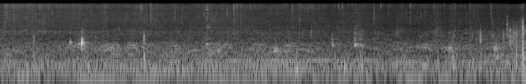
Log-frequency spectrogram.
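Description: Egg-and-cassava omelette sizzling in hot oil on a flat black pan: a steady hiss with scattered small pops, the sharpest about a second in.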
